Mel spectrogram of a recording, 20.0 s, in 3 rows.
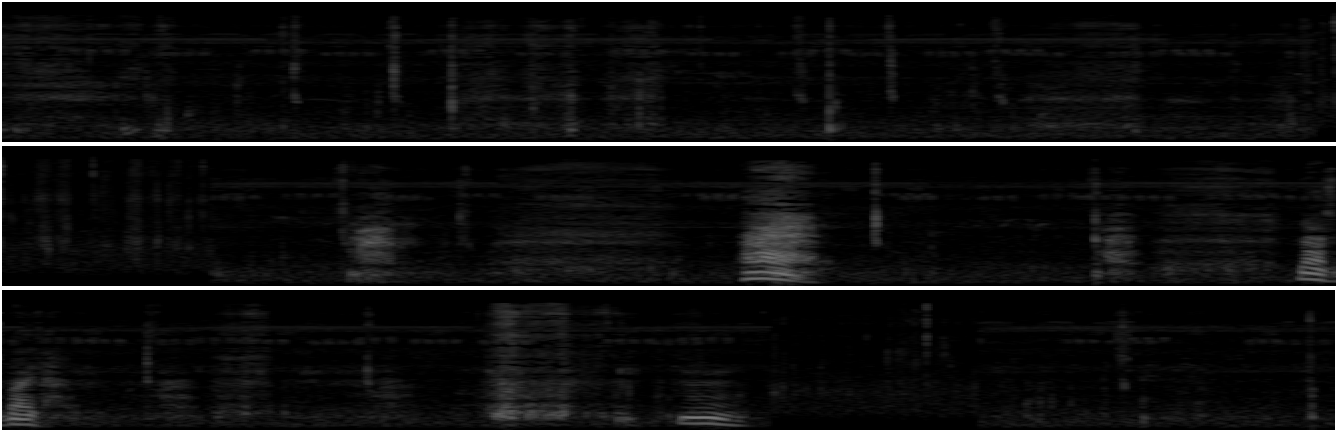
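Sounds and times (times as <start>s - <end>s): high insect drone: 0.0s - 20.0s
person chewing with lip smacks: 0.7s - 3.3s.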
